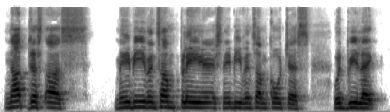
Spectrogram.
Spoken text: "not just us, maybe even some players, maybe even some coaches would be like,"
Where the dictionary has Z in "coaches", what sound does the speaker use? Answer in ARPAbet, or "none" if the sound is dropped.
S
